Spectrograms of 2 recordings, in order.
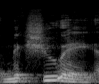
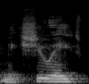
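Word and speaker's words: Mixue: And what they offer, as their name says, and it's M-I-X-U-E, but it's pronounced something like McShui.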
